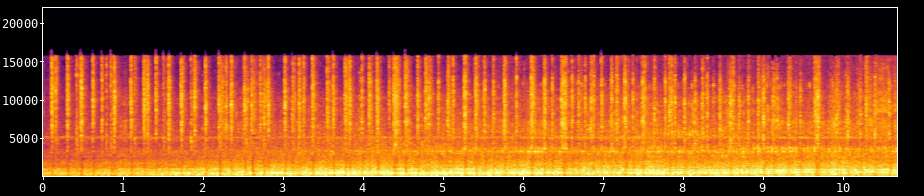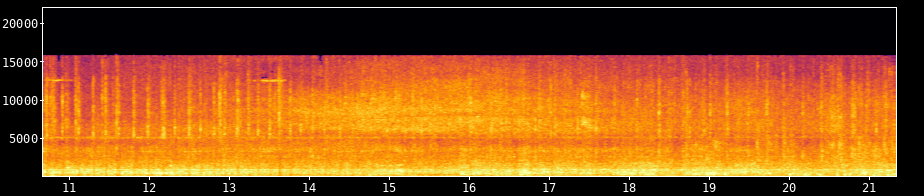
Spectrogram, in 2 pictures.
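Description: A freight train passing close by: the EMD GP40 diesel locomotive and a second diesel unit run past first, then covered hopper cars roll by, their steel wheels clicking over the rail joints. The sound stays steady and loud throughout.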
